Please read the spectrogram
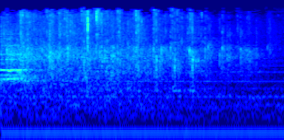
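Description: Audience applause from a crowd, fading away over the few seconds.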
